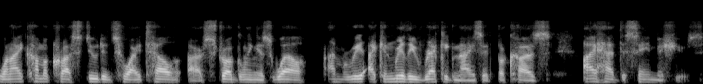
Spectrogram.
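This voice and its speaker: A man speaks at a medium pitch and a moderate pace. His intonation stays fairly even. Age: 60s. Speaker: martial arts instructor. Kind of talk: interview. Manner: halting.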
